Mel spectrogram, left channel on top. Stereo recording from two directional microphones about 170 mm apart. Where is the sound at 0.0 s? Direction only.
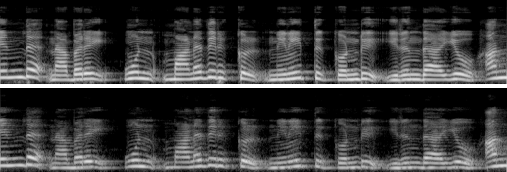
40° left (ahead or behind).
